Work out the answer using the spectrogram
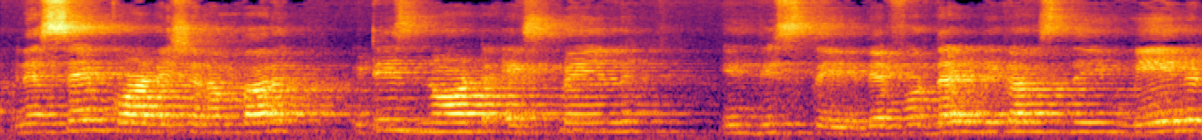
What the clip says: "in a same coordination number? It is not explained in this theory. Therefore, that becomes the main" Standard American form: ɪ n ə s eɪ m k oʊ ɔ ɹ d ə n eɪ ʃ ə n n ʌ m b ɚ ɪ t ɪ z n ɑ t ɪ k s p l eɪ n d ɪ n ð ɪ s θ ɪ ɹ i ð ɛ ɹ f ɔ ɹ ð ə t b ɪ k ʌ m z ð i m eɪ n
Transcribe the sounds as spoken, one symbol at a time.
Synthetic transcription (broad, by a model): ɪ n ə s eɪ m k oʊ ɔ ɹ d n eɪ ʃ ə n n ʌ m b ɚ ɪ t ɪ z n ɑ t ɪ k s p eɪ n d ɪ n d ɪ s t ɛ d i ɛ ɹ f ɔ ɹ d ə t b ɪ k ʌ m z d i m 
